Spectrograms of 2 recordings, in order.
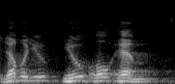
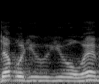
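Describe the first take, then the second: First: A glottal stop breaks the letters apart. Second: The letters flow together smoothly, elided. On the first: The speaker calls it wrong. "if they have what we call a glottal stop in broadcasting" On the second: The speaker calls it right. "if you elide it correctly"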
